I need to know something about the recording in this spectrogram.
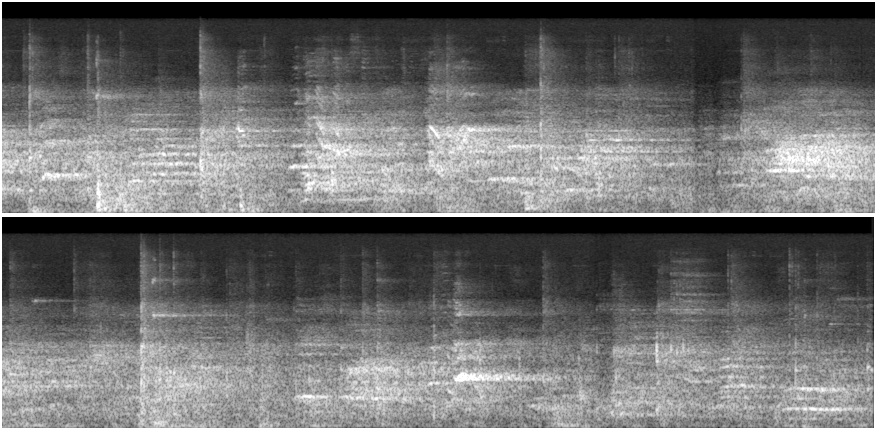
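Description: Players' shoes squeak on the wooden floor.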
